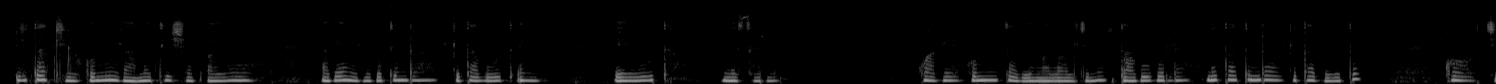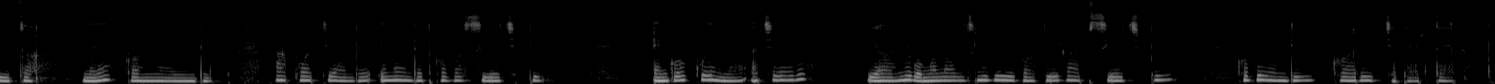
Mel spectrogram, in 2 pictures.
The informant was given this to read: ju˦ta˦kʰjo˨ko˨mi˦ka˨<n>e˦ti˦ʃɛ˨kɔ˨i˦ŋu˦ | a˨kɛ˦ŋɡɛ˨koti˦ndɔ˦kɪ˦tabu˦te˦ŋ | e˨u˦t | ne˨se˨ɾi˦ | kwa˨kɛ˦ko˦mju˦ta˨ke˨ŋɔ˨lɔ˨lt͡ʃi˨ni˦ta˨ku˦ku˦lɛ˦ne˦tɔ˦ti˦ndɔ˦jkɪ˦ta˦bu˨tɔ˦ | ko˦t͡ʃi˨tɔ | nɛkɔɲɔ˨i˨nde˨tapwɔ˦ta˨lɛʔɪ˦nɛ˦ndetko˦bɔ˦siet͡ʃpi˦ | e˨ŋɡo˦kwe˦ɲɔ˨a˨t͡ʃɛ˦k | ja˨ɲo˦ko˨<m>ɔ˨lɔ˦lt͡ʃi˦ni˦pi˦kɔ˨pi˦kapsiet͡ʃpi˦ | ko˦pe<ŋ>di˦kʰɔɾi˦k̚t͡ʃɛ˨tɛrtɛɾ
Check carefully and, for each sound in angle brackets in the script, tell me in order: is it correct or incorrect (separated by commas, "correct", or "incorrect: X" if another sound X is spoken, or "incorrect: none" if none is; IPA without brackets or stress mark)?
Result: incorrect: m, incorrect: ŋ, incorrect: n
